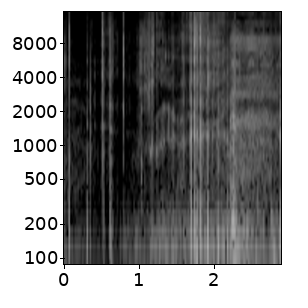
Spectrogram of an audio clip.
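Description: Brittle crunching of a honeycomb chocolate bar: a few sharp cracks at first, then a dense, louder run of crackly snapping and splintering, with no voices.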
